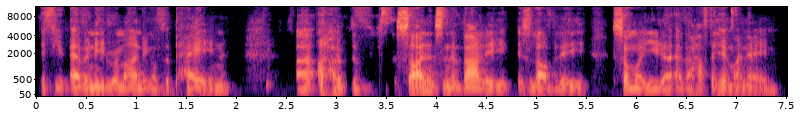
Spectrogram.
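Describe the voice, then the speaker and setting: A man's voice: sits low, steady tone, brisk, warm tone. A man who is a singer-songwriter guest in a casual interview, speaking in a hesitant, thoughtful, self-deprecating way.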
